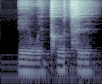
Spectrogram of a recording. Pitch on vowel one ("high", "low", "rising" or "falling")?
low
